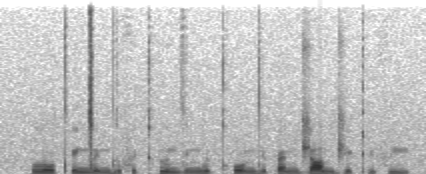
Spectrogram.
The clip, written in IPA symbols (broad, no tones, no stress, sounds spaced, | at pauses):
l o tʼ e ŋ͡ǀ e n d ɯ f e kʰ ɯ n z e ŋ l ɯ kʰ o n d e p æ n d͡ʒ ɑ n d͡ʒ e kʼ y f i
